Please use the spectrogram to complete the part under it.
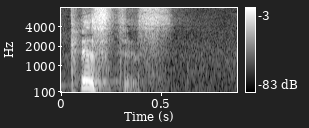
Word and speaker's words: pistis: The Greek word for faith in the Bible is the word, this is, as far as I understand, the actual Greek pronunciation, pistis. P-I-S-T-I-S. In the English, it's spelled pistis, P-E-S-T-S.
